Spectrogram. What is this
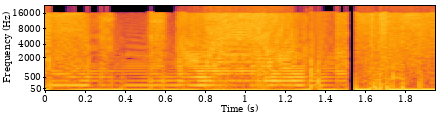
unins000rip
A sample from a databent file in Audacity. Use and abuse at will :)
glitch, unprocessed, databending, digital, raw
